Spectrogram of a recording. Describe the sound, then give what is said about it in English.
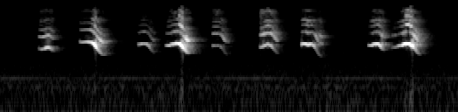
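Elk calf call imitated by a human caller, in which a calf tries to locate its mother: nine short, high, nasal mews, each rising then sliding down, in a quick uneven series against quiet background. “that calf sounds like this when she's trying to locate mom.”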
